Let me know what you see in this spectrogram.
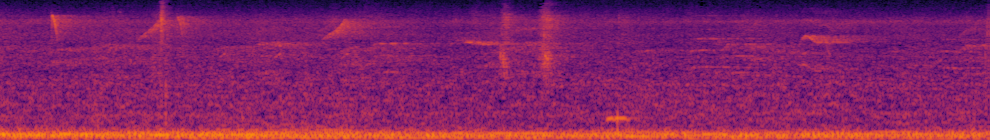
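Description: Birds giving a handful of short, high, rising chirps over a steady low hum.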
